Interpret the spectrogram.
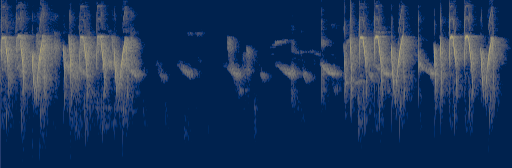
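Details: Bar-winged prinia song meant to excite caged birds to breed and fight: two loud phrases of fast downward-sweeping high notes, a quieter stretch of thin chirps, then renewed loud phrases.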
